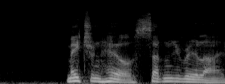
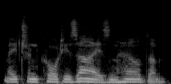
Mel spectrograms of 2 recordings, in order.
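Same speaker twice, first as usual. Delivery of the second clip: ordinary delivery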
